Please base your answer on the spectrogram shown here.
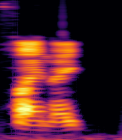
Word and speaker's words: finite: And then there's the opposite of infinite, which is you just take off the in, it becomes finite, but you pronounce it finite.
